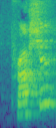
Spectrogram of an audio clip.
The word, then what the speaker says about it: Prussian: Prussian, right? Russian, yeah, just like Russian with a P.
